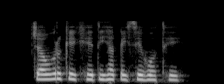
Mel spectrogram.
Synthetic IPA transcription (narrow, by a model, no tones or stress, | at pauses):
t͡ʃɐwɾkekʰeːt̪iɦakəiseɦot̪ʰeː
